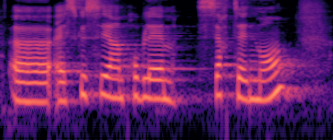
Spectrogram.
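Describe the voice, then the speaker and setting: A woman talks fairly slowly in a fairly high voice. Her intonation stays fairly even. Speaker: geriatric physician and professor. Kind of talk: conference talk. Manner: loud.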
